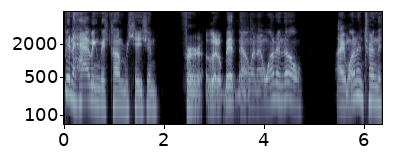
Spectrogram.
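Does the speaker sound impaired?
Yes: cerebral palsy; early at-home occupational and physical therapy.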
